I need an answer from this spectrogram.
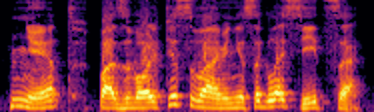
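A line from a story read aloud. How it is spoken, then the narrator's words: Laughing. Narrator (Russian): Санта-Клаус рассмеялся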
